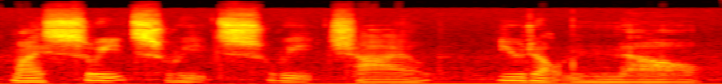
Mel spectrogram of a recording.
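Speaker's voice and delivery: low, soft, patronizing imitation; condescending mock voice. Imagined viewer scolding Isaac in a low, soft patronizing voice. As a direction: talk down like a smug elder, deep and hushed. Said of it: "some people might be saying".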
